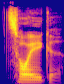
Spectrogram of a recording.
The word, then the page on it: témoin: France; /te.mwɛ̃/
